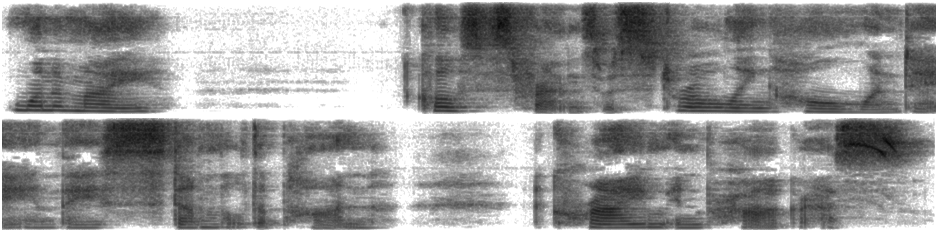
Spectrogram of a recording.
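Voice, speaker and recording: Breathy, flirty female mob boss, acted by a woman. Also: fairly high pitch, slow pace, full character voice. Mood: composed, matter-of-fact. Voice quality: breathy, husky, often dropping to a whisper. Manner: teasing, sultry, slyly menacing. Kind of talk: ASMR roleplay audio drama.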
